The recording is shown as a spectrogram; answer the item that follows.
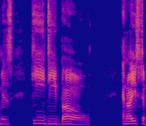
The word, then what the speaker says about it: Guy Debord: His name is Guy Debord, and I used to pronounce it like Guy Debord, but the real French pronunciation is Guy Debord.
